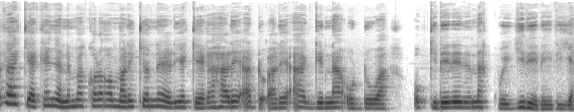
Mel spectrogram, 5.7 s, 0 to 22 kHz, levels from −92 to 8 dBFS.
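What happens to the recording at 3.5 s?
Nothing goes wrong at 3.5 s; the audio is intact at that moment, with no dropout, click or distortion to be heard.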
